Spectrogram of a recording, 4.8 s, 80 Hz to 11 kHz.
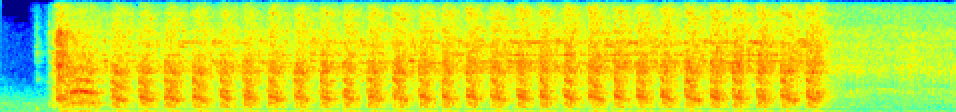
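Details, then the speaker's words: Honda CRX B20Z swap, compression test with distributor and fuel injectors disconnected, throttle held open: steady cranking about four seconds with even strong pulses; cylinder one reads 200 psi, two 195, three 185; normal compression. "cylinder number one we are at 200 compression that is freaking awesome"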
